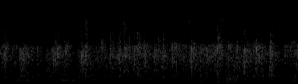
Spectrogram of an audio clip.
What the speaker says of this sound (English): If we could give a round of applause to them as they come up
